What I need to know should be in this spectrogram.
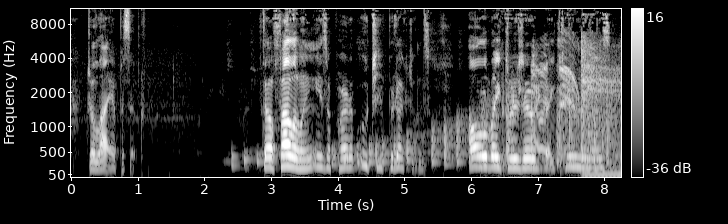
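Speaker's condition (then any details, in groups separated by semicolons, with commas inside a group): Cerebral palsy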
